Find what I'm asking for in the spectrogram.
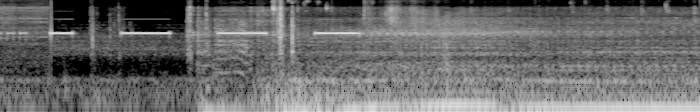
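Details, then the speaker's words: Acura with a newly replaced battery: aftermarket alarm chirps, then the engine idles with an uneven stumbling misfire that smooths out when given more gas. Owner suspects a too-tight valve or a bad spark plug. "hear it's got of misfiring for sure but when you give it more gas like right there see right there is running fine"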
